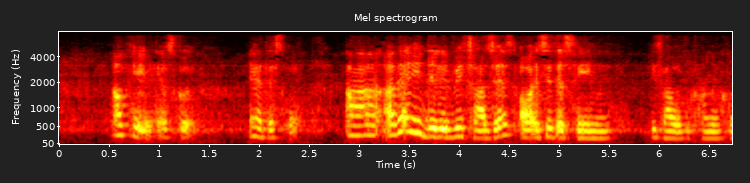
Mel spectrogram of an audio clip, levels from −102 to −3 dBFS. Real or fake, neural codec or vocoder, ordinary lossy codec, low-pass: fake; codec, 16 kHz, 4.8 kbps, FACodec; MP3, 48 kbps; 7.2 kHz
